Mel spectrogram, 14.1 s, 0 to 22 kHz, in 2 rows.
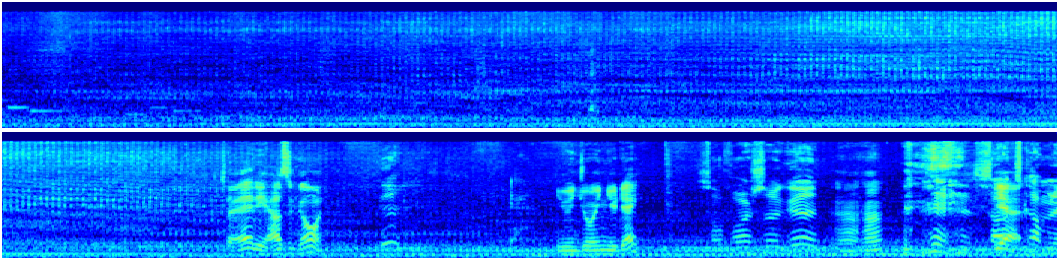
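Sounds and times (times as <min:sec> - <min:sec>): generators running: 0:00.0 - 0:14.0.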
